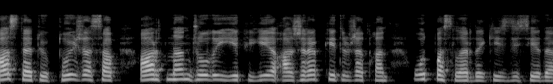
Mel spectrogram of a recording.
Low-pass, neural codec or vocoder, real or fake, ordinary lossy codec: none; vocoder, 22.05 kHz, 80 mel bands, HiFi-GAN; fake; none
